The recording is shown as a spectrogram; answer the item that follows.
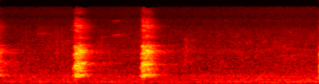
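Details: Dog next door barking: two loud, short harsh barks about a second apart, a faint third and the start of a fourth at the end, over quiet background.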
